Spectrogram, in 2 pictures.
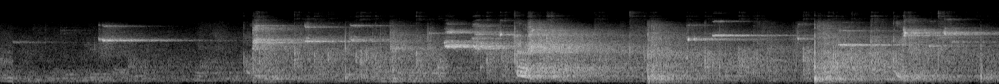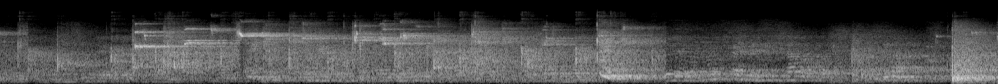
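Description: A table tennis ball clicks back and forth between paddles and the table in a large echoing hall.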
